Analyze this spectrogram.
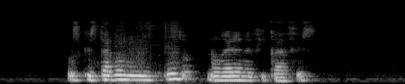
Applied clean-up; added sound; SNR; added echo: neural separator model SepFormer DNS4.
